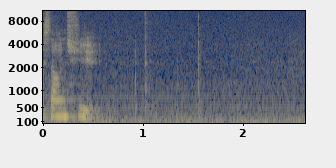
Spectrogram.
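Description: A wrench clicks against a bolt on a steel bracket.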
